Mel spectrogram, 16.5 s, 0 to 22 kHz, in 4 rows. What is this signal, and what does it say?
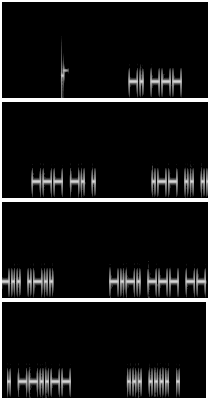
Morse code, heard as a keyed tone, about 22 wpm, 700 Hz. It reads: NO ONE WILL COME, SHE
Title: 3x Word-Spacing - Sentences from Top 100 Words - 22wpm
